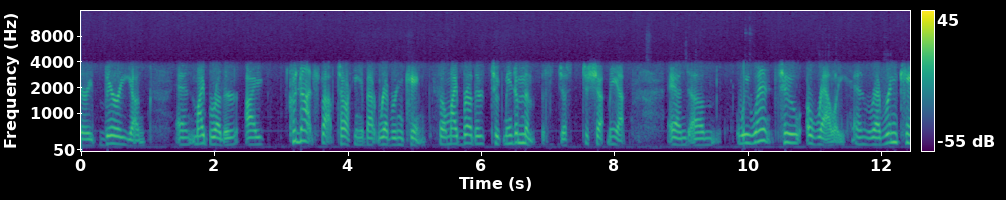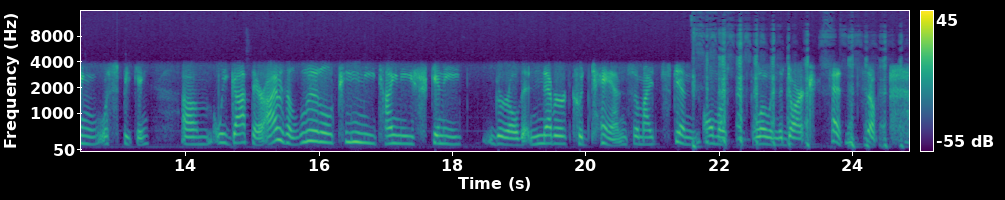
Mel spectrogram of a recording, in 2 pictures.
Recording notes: In the final hour we take your calls in open phones across America.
